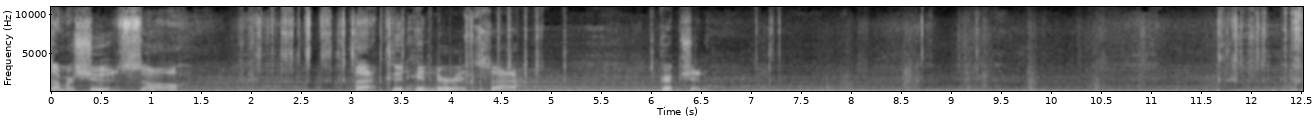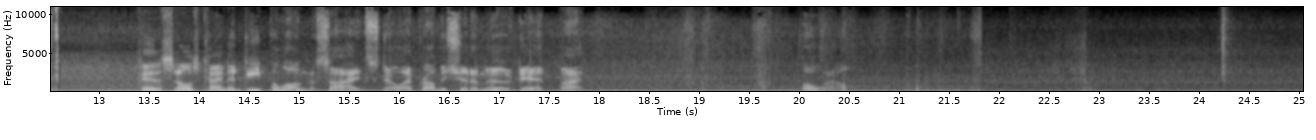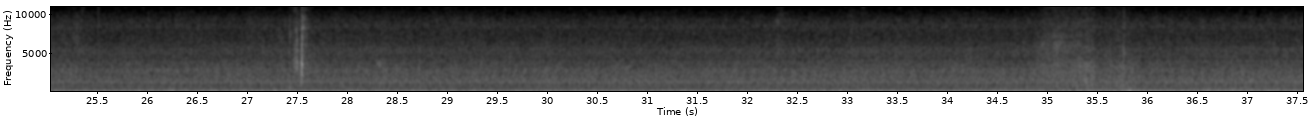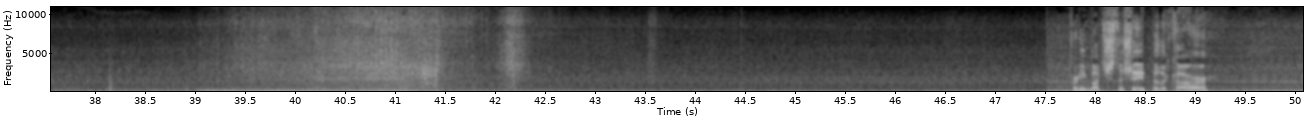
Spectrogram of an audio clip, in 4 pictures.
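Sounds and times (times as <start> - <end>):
car engine revving: 0.0 - 21.8, 38.6 - 43.4
car engine idling: 0.0 - 50.0.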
